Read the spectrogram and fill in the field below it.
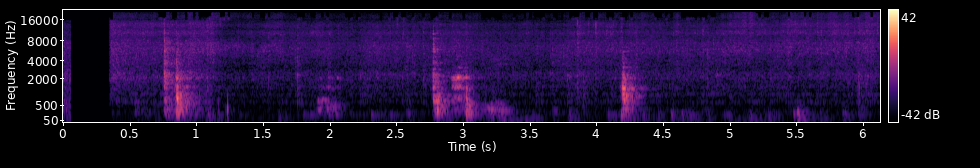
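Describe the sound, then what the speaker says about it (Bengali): Vegetable fritters made with cabbage, cauliflower, capsicum, onion and radish fry in a pan, giving a steady sizzle with a few louder stirring scrapes and clatters throughout. "এখানে সব রকম সবজি দিয়ে বাঁধাকপি ফুলকপি ক্যাপসিকাম পেঁয়াজ তারপরে হচ্ছে কি মূলো সব দিয়ে বড়া করেছি, আর এগুলো ভাজা করছি"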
